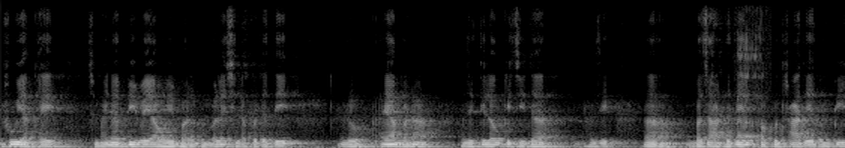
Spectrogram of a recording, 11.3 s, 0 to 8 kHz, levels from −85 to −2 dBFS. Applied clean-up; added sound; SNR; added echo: none; Burping, eructation; 12 dB; reverberation time 1.4 s.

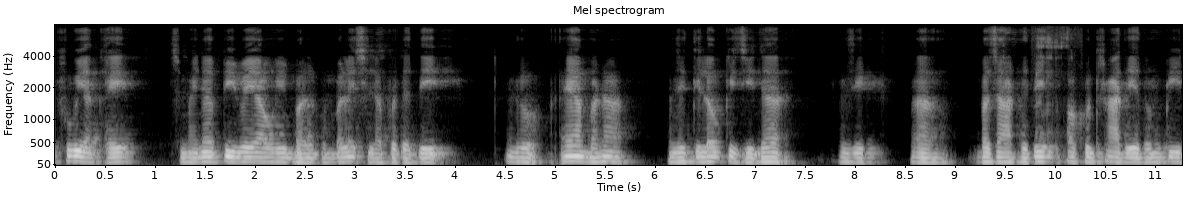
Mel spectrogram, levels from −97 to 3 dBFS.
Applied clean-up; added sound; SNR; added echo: neural mask model DeepFilterNet 3.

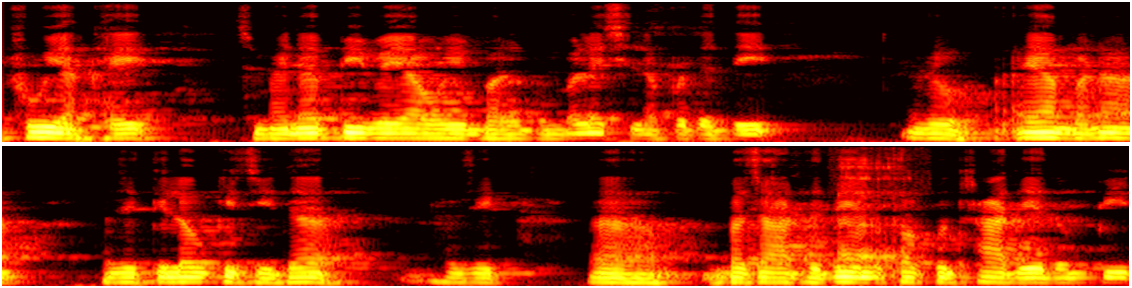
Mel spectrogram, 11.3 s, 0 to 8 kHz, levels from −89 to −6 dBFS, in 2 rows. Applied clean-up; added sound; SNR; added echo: classical method WPE with log-MMSE.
